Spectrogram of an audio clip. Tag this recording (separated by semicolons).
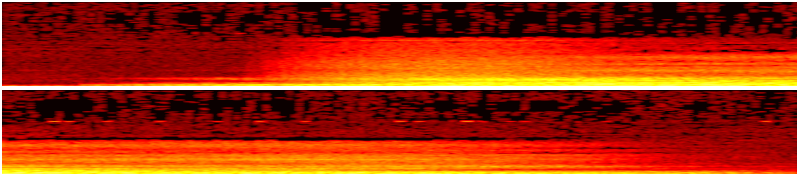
horror-effects; horror-fx; mysterious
